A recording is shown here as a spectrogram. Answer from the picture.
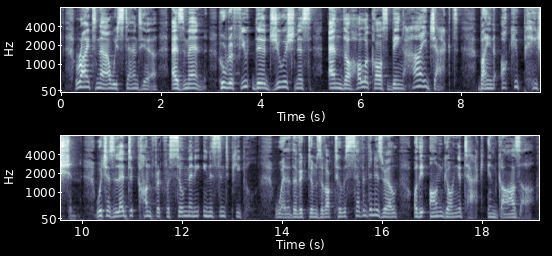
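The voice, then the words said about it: Imperfect put-on British accent. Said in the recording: “shall I spare you the British accent, or shall we do it anyway, even though it's not perfect?”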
